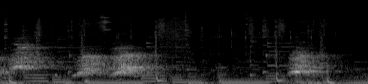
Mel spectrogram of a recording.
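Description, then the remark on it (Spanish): Dogs bark in a few loud bursts spread over a few seconds, with sharp yips mixed in and a low steady hum underneath. “Perros. Perros.”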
